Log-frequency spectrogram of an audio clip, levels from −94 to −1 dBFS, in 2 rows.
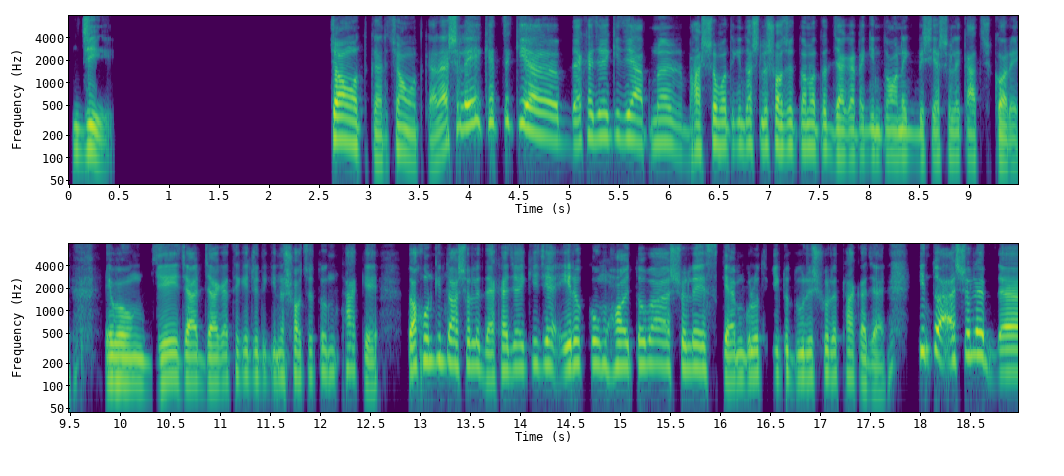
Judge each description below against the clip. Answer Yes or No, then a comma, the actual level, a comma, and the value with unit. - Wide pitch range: Yes, wide, 6.7 semitones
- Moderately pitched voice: Yes, medium, 150 Hz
